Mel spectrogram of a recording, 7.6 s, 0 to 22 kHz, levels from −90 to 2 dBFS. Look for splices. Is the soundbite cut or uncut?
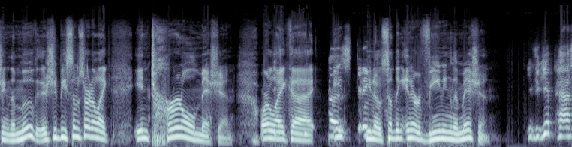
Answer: uncut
